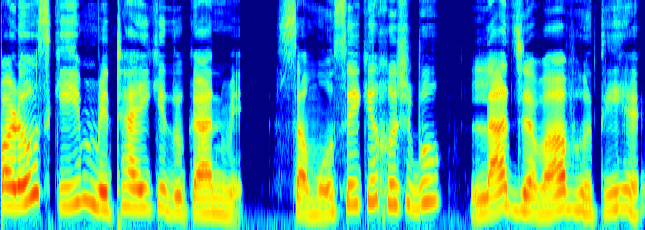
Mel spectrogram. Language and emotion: Urdu, happy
